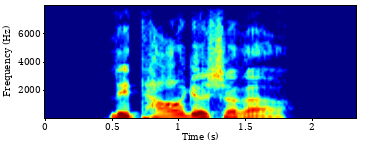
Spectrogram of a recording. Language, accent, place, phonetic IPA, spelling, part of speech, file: German, Germany, Berlin, [leˈtaʁɡɪʃəʁɐ], lethargischerer, adjective, De-lethargischerer.ogg
- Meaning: inflection of lethargisch: 1. strong/mixed nominative masculine singular comparative degree 2. strong genitive/dative feminine singular comparative degree 3. strong genitive plural comparative degree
